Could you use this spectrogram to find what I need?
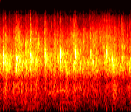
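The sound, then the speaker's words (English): A church audience claps together, a dense, steady patter of many hands that holds evenly throughout without building or fading. It stays fairly soft, and no voices are heard. “That deserves a better clap than that.”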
